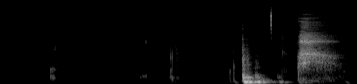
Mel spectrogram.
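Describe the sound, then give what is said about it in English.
Someone drinking water: a few faint sips, then one deep, low gulp followed by a loud, breathy exhale like a satisfied sigh. No one speaks. “Drinking water. 1 second.”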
